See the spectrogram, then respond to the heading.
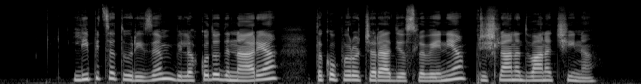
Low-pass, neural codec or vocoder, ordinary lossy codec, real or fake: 19.8 kHz; none; none; real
